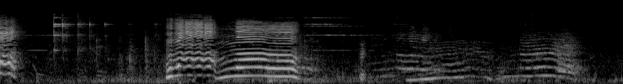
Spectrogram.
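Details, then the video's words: Goat giving a loud, drawn-out quavering bleat followed by two shorter wavering bleats, with a faint metallic clink and some background noise between calls. "Con dê Tiếng kêu và hình ảnh con dê Ai nói dê kêu beeeeeee"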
